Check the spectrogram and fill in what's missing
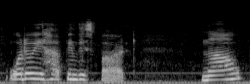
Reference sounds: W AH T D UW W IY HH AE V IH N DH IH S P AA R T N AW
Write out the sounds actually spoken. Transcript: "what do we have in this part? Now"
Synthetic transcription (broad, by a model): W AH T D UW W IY HH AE P IH N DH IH S P AA R T N AW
